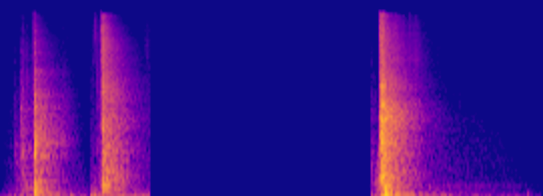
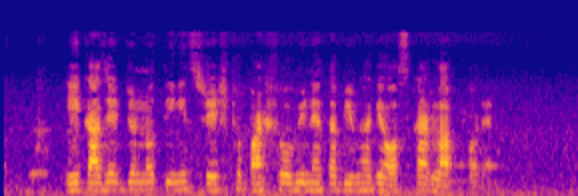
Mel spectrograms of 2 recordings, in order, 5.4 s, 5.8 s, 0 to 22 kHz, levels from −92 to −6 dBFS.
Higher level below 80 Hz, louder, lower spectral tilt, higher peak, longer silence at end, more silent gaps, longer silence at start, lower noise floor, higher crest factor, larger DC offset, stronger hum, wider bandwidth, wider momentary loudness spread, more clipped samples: first, -40 dBFS vs -50 dBFS; about the same, -25 LUFS vs -25 LUFS; second, -4 dB/octave vs -6 dB/octave; about the same, 0 dBFS vs -2 dBFS; first, 1.3 s vs 0.55 s; first, 1.51-3.68 s vs none; about the same, 0.2 s vs 0.25 s; first, -70 dBFS vs -52 dBFS; first, 30 dB vs 24 dB; neither; neither; first, 16 kHz vs 11.5 kHz; first, 20 LU vs 17 LU; neither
